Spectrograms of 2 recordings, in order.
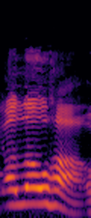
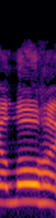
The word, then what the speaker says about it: aloha: You don't just say it like aloha, okay? That is not cool, all right? The way you say aloha is you say aloha.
